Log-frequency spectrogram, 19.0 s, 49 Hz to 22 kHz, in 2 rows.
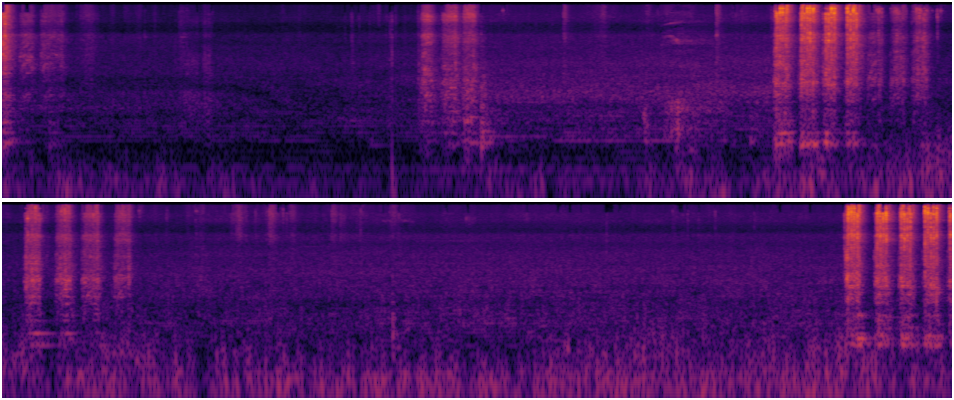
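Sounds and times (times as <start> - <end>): grinder rasping: 4.2 - 4.8.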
